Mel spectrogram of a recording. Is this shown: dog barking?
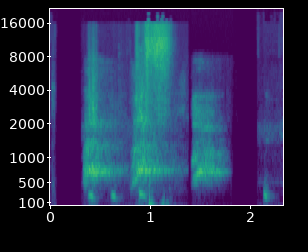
yes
